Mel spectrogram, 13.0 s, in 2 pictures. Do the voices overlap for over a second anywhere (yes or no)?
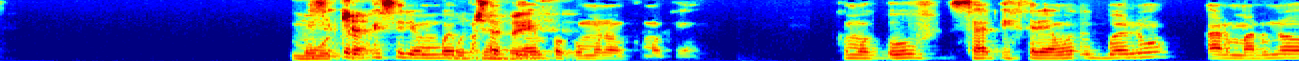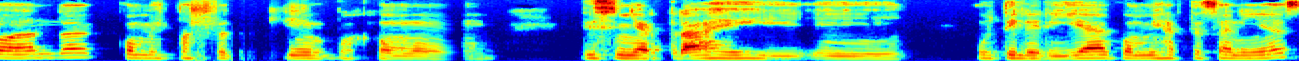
yes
